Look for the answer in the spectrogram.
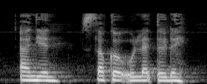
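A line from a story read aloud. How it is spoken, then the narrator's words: Cold faint smile. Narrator (Vietnamese): Tống Du cười nhạt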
